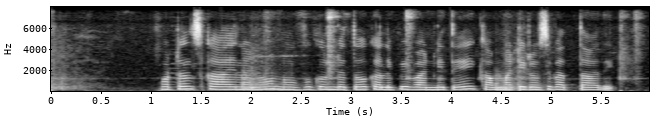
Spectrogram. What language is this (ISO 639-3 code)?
tel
